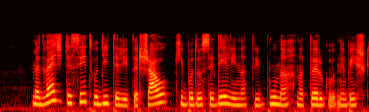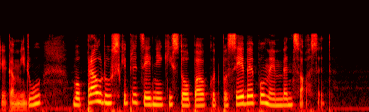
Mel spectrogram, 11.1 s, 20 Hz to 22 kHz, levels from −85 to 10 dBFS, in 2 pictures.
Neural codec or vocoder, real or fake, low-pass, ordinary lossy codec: codec, 16 kHz, 16 kbps, FreqCodec, smaller model; fake; 7.2 kHz; none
